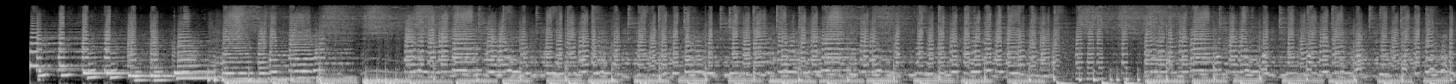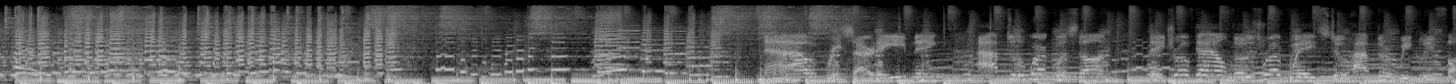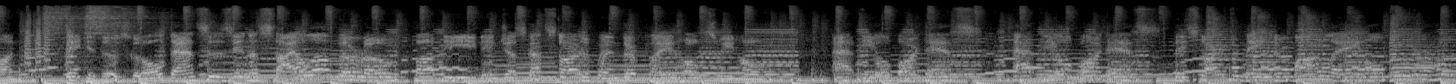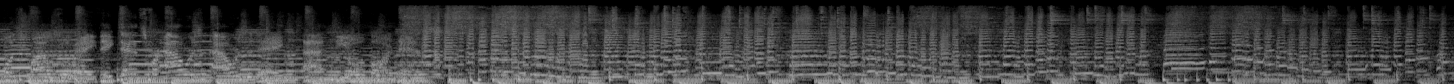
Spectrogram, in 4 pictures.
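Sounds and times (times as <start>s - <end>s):
barn dance music: 0.3s - 58.2s.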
